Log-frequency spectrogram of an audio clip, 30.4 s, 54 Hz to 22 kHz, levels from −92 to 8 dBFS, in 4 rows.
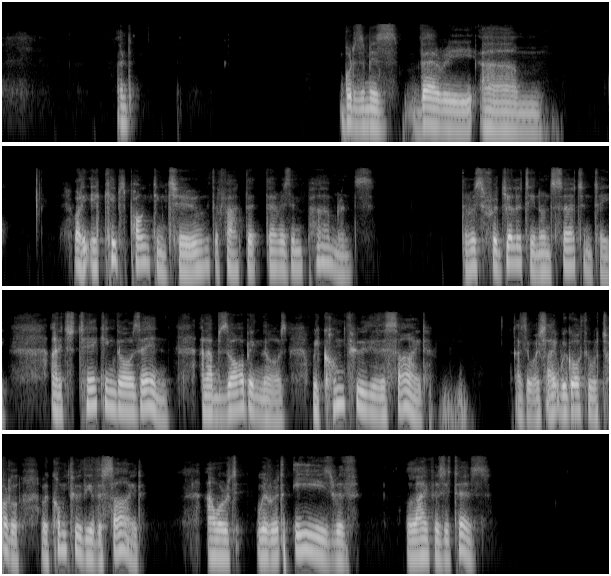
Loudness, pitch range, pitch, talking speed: -24 LUFS, 110-135 Hz, 120 Hz, 120 wpm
